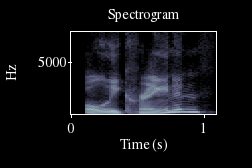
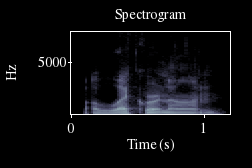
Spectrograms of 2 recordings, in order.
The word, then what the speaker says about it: olecranon: pronouncing it correctly too some people say holy cranin holy cranin olecranon is correct all right any questions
